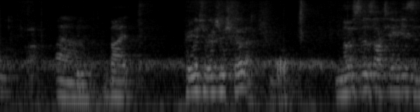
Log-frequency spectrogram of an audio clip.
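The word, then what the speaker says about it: Škoda: Here, Skoda Octavia. The U.S. pronunciation would be Skoda, but it's actually called Skoda.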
